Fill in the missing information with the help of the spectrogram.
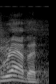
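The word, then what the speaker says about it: Welsh rarebit: where's your rabbit your rarebit your rabbit oh well they pronounce a Welsh rabbit but you're right is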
